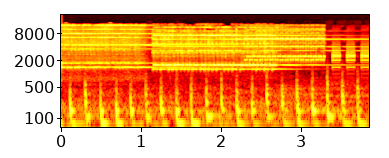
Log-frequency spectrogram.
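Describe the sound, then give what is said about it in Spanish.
A landline telephone at home rings with a rapid electronic trill, its bright tones pulsing steadily in close succession, loud, with no voices present. “Yo había ido recibiendo llamadas en casa, al teléfono fijo, en las que cuando yo contestaba, colgaban.”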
